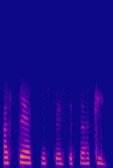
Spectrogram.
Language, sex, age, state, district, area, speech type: Kannada, female, 18-30, Karnataka, Chikkaballapur, rural, conversation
